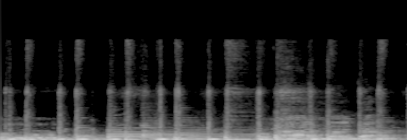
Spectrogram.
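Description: Live kaneka band music: singing with electric guitar and bass over a fast, even rattle-and-drum beat.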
